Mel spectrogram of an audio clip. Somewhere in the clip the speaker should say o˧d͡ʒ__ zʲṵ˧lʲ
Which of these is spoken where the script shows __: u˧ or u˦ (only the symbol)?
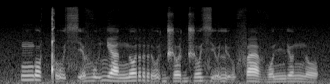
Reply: u˦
